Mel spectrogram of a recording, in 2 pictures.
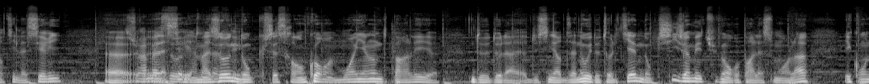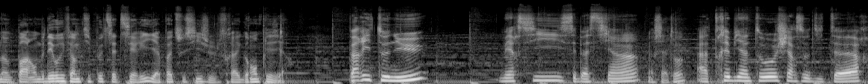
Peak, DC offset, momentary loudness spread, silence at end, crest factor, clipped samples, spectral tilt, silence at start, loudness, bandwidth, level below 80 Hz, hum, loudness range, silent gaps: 0 dBFS; under 0.1%; 9 LU; 0 s; 16 dB; under 0.1%; -5.5 dB/octave; 0 s; -17 LUFS; 16.5 kHz; -36 dBFS; none; 2 LU; none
